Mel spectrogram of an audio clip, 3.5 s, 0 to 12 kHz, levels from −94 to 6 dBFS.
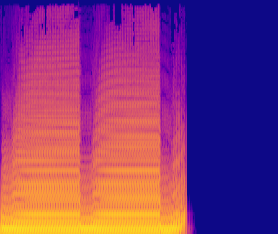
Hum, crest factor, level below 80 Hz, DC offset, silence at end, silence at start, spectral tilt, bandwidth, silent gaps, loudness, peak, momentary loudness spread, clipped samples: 50 Hz at -15 dBFS; 6 dB; -10 dBFS; 10%; 1 s; 0 s; -8.5 dB/octave; 8 kHz; none; -5 LUFS; 0 dBFS; 4 LU; under 0.1%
